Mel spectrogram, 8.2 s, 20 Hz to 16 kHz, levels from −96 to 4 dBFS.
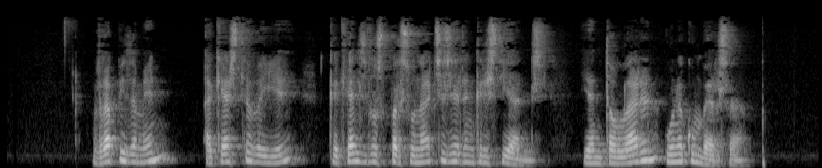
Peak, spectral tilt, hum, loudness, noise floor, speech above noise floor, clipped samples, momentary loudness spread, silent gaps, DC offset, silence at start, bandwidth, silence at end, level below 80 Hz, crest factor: -8 dBFS; -4.5 dB/octave; none; -30 LUFS; -74 dBFS; 46 dB; under 0.1%; 12 LU; none; under 0.1%; 0.95 s; 11 kHz; 0.55 s; -74 dBFS; 22 dB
